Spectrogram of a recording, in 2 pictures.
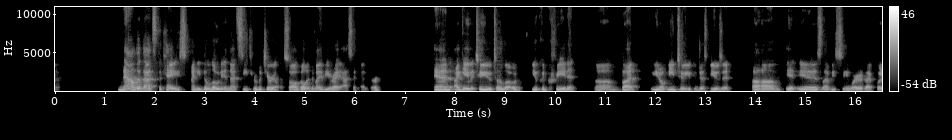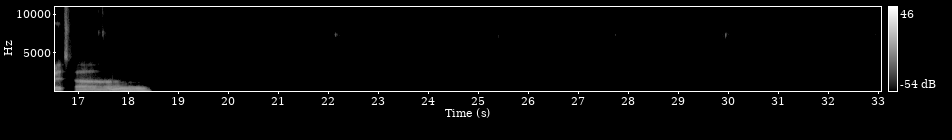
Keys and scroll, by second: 11.6 F15.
